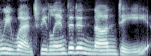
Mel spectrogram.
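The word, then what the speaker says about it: Nadi: went we landed in Nandi in the Fijian language adea's pronounced like an ND so we landed in Nandi and then we took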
